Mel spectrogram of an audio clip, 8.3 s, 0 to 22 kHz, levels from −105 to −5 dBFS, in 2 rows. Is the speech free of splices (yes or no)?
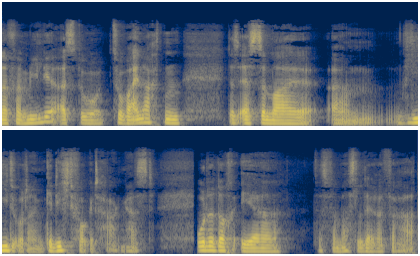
no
